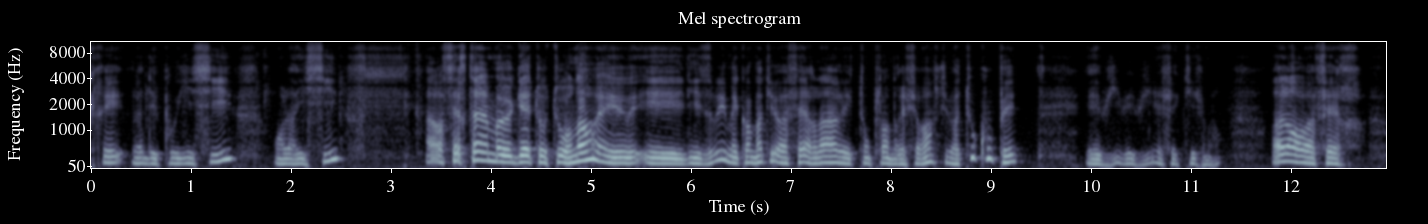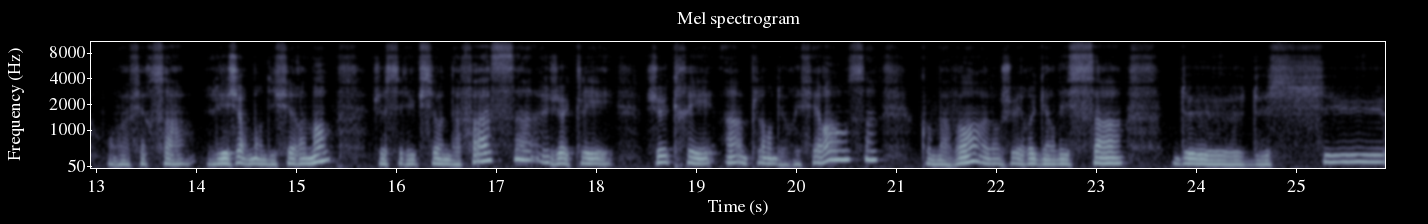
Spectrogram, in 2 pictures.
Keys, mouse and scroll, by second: 0.9 click, 2.3 click, 3.3 click, 4.2 click, 4.9 KP_2, 6.0-6.7 right drag, 9.0 click, 9.7 click, 10.6 click, 11.5-12.3 drag, 13.0 click, 17.7 click, 21.6-22.6 drag, 23.7 KP_2, 24.7 right click.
